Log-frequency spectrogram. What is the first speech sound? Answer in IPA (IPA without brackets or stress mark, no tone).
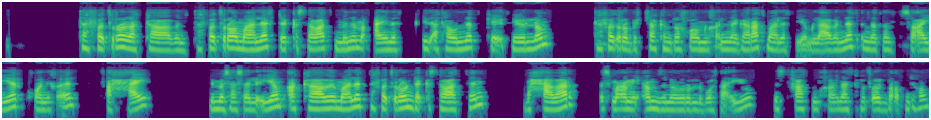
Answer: t̪ʰ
